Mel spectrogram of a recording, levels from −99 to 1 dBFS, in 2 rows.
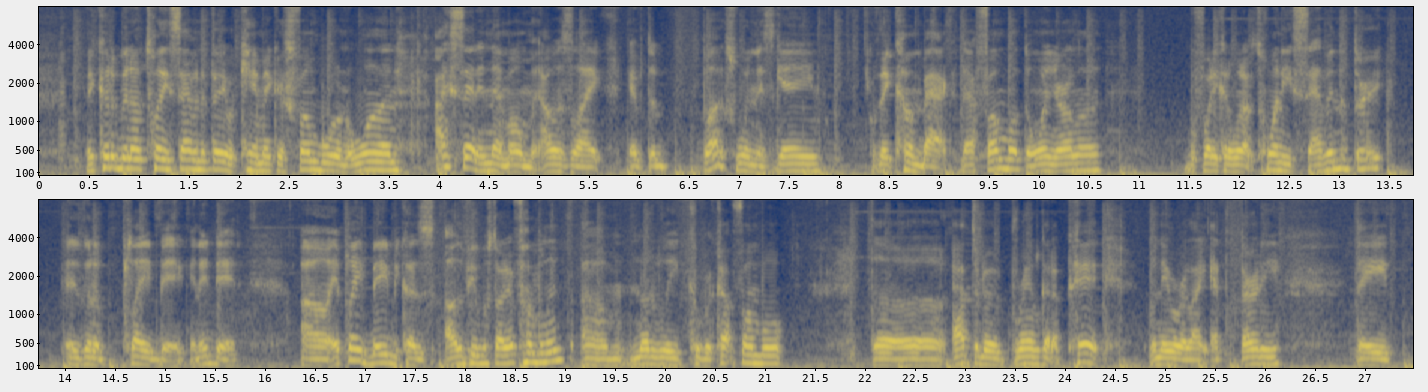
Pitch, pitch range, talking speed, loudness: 125 Hz, 110-145 Hz, 185 wpm, -18 LUFS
